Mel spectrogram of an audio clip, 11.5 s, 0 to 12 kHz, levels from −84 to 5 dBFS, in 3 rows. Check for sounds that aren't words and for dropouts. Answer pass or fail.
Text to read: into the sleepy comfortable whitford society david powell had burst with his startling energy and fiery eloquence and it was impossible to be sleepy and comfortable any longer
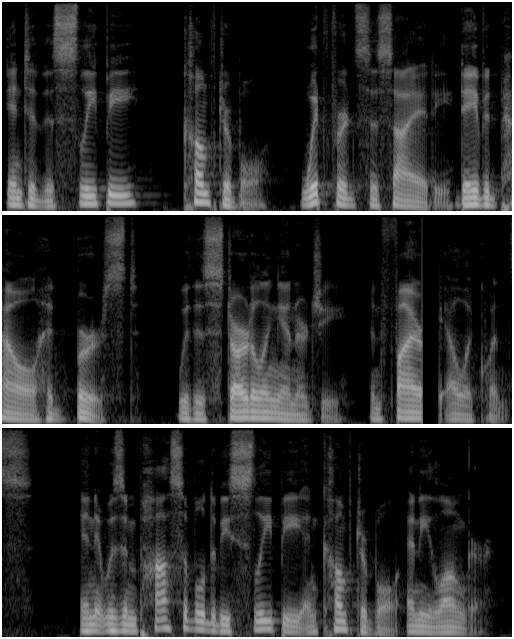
fail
